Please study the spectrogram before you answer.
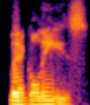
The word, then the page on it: legalese: American English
